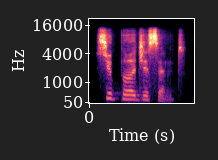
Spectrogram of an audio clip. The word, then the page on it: Superjacent: Indian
